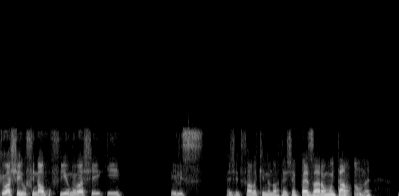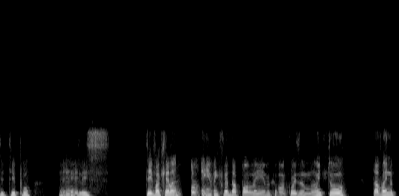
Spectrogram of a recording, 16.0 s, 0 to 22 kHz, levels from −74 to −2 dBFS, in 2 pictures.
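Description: Speech carrying Speex codec damage throughout, a constant hoarse, grainy roughness that fits a mode near 20 kbps. It is steady across the whole clip rather than arriving in bursts, which separates it from the concealment events. VoIP packet loss concealed by the speech codec occurs at 0.89–1.02 s (about 80 ms lost), 6.91–7.35 s (180 ms), 9.15–9.57 s (180 ms scattered over 320 ms), 11.45–12.28 s (580 ms over 800 ms, longest run 160 ms) and 13.49–13.70 s (60 ms). The decoder stretches the last sound into a fading buzzy tone or coloured noise instead of leaving silent gaps, and the weakened voice lingers after packets return.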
